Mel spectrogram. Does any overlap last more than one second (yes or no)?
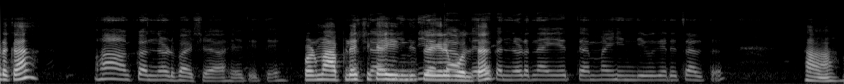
yes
